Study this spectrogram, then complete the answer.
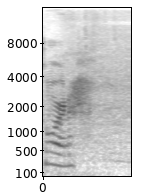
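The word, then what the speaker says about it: Khorne: why is corn called corn it's spelled k h o r n e just so you know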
